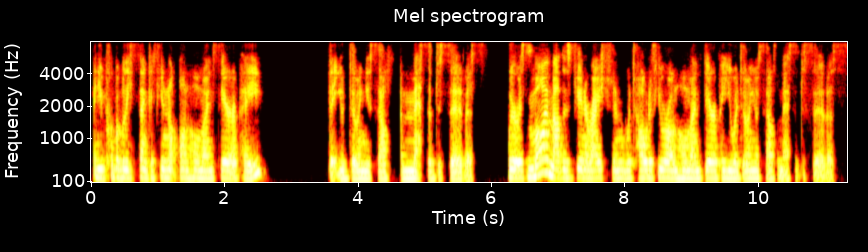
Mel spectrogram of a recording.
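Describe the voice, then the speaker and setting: A woman speaks at a fairly quick pace with fairly even intonation and a fairly low pitch, in a dry, close sound with no echo. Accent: New Zealand. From New Zealand, Christchurch. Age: 40s. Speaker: neuroscientist and author. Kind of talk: interview.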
